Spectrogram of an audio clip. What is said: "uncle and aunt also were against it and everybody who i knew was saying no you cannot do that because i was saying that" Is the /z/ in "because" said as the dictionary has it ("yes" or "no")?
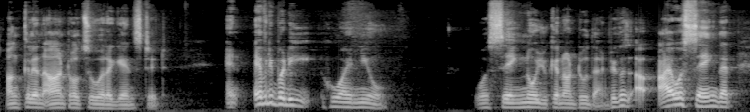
yes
